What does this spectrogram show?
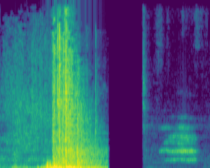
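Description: A door swings shut with a loud, full-bodied thud that rumbles briefly before cutting off, followed by silence and a faint, short squeak afterward. No voices are present.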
